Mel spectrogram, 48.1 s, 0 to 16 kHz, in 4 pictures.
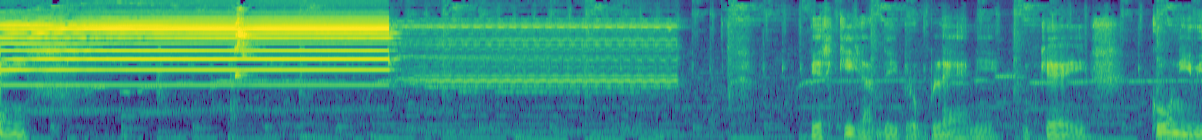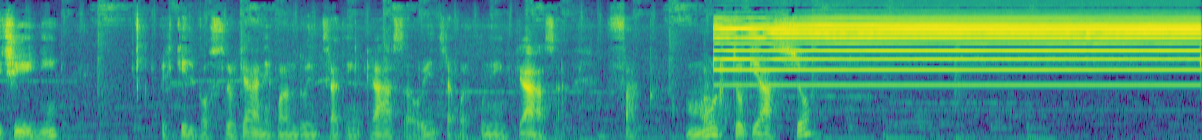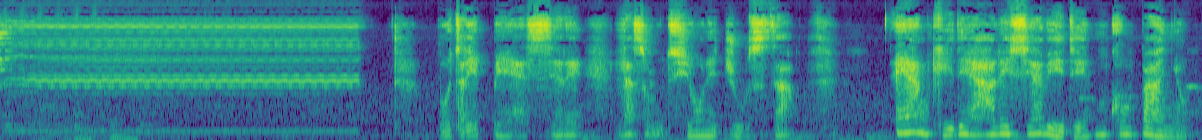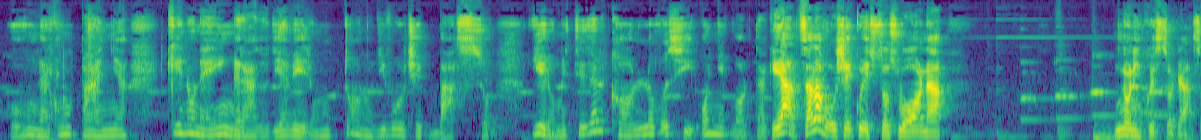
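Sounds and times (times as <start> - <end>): electronic alarm tone: 0.0 - 6.9, 19.1 - 27.7.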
